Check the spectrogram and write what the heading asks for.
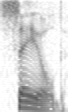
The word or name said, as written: sailed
